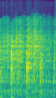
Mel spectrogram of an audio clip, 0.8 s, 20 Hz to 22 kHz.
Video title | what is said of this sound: 2005 Chevy Corvette - V4.0 - Ep 58 - ZR1 Subframe Swap + Repair | we definitely have some you know metal adhesion between the two cracked pieces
